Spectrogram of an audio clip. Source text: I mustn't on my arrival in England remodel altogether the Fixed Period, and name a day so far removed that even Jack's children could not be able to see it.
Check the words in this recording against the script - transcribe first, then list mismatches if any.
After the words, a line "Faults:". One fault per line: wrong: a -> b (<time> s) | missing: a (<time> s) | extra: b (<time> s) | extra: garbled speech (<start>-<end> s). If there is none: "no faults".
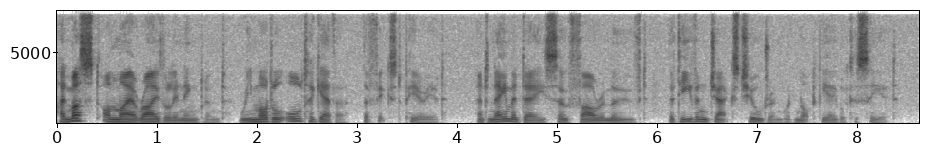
I must on my arrival in England remodel altogether the Fixed Period, and name a day so far removed that even Jack's children would not be able to see it.
Faults:
wrong: mustn't -> must (0.1 s)
wrong: could -> would (7.3 s)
